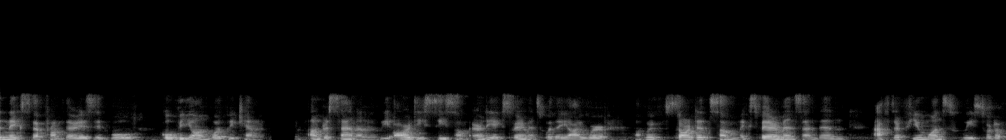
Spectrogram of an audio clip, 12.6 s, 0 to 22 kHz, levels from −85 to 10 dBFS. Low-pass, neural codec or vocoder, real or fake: 7.2 kHz; codec, 24 kHz, 3.1 kbps, DualCodec; fake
